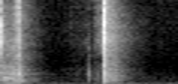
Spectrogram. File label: Open Close, paper cutter; Micro Pack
